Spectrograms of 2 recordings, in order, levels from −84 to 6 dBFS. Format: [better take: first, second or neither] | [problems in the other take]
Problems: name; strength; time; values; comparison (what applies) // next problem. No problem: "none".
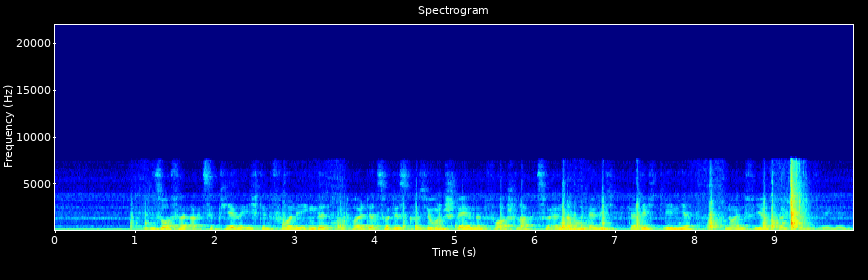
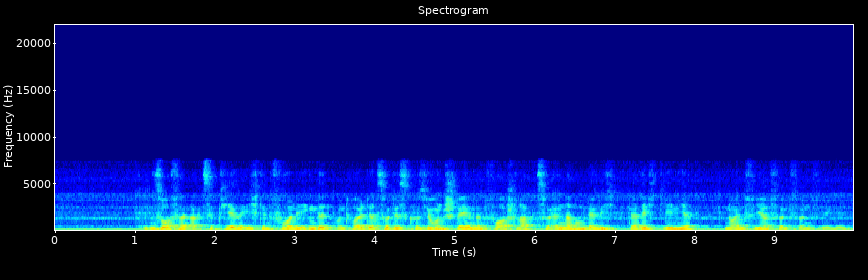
second | background sound (Drawer open or close); 4 dB below the speech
